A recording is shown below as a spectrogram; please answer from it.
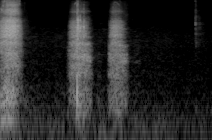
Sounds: Sniff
